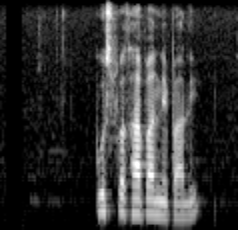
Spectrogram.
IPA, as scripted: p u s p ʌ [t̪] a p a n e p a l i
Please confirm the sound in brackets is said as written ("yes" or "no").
no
